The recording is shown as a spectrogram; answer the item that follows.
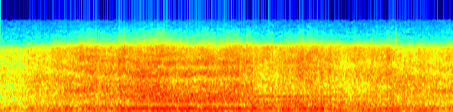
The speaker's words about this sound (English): The pilot is rolling the plane into a wing over.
